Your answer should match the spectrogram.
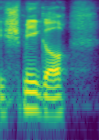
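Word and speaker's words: Shmyhal: And Denise Schmiegel, no, I said that correctly, Schmiegel,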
